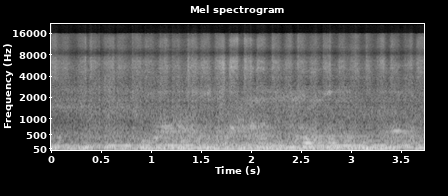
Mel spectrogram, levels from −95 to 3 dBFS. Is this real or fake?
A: fake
